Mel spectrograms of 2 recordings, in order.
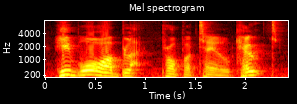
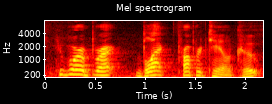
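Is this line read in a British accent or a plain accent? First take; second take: British; plain. First: It is read in a put-on British accent. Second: It is read in the speaker's ordinary accent.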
